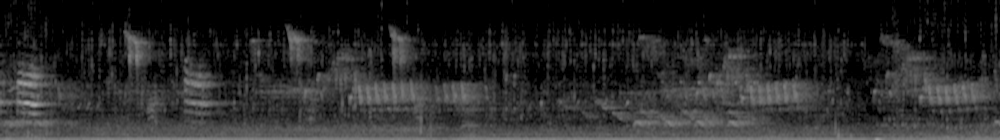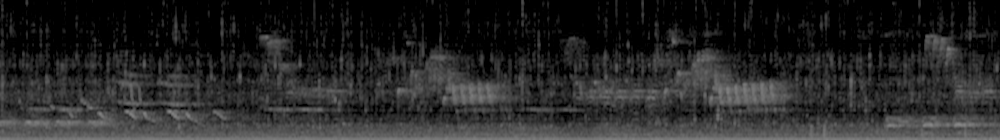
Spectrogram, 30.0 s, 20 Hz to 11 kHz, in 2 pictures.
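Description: Backyard songbirds chirping and twittering, with short calls and buzzy trilled phrases every second or two, over a steady background hiss and low hum. A single sharp click about 13 seconds in.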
